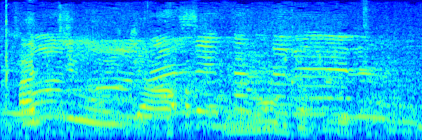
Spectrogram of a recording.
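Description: Overlapping voices of children and adults chattering and calling out, several high-pitched children's voices among them.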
